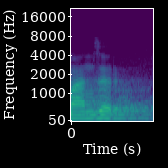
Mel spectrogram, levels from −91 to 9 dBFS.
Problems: constant background noise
